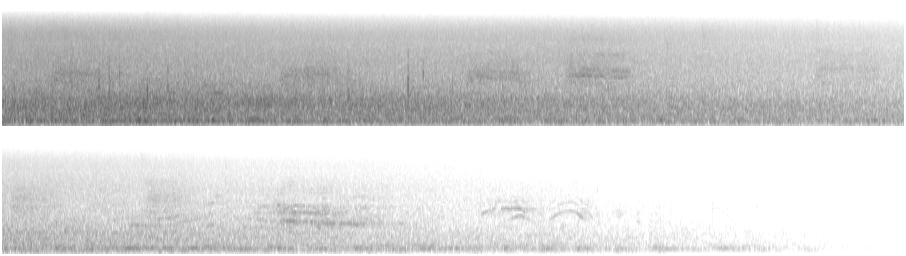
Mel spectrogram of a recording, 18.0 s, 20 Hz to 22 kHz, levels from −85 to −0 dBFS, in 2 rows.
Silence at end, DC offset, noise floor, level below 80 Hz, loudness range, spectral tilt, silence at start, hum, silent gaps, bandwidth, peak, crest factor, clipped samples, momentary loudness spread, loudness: 3.15 s; under 0.1%; -84 dBFS; -72 dBFS; 21 LU; -3 dB/octave; 0 s; none; none; 16 kHz; -20 dBFS; 22 dB; under 0.1%; 21 LU; -38 LUFS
